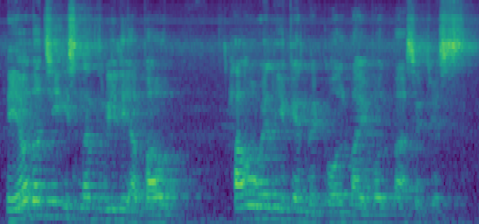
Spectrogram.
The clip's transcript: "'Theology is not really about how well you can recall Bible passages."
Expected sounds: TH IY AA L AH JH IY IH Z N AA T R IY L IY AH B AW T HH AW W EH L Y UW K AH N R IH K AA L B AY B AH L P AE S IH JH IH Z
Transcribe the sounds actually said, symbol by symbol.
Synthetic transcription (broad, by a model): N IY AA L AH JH IY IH S N AA T R IY L IY AH B AW T HH AW W EH L Y UW K AH N R IH K AA L B AY B AH L P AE S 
